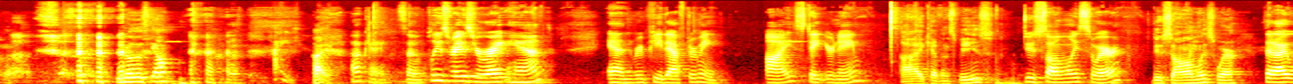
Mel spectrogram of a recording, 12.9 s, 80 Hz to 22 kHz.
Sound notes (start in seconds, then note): 3.4 laughing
